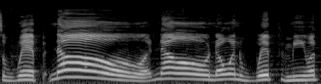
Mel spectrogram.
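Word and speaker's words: WIP: Oh, like it's pronounced whip.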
